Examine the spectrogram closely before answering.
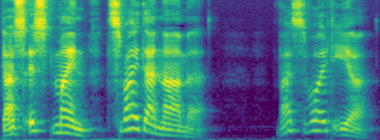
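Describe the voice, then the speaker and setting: A cheeky, hungry jester, put on by a male storyteller, whining and teasing in a high sing-song voice. His pitch leaps all over the place, and he stretches his rhymes out slowly. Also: big pitch swings, a bit bright, heavily acted. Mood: jolly.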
